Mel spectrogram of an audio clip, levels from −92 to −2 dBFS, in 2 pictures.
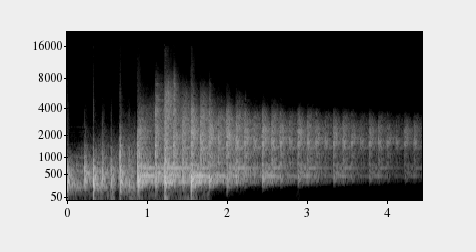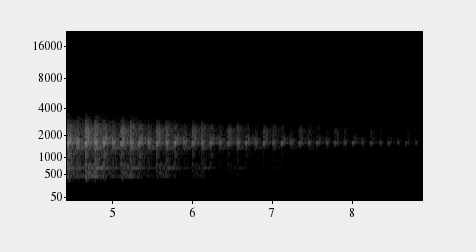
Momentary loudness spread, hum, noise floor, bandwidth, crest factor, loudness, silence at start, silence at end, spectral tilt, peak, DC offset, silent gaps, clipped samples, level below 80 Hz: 23 LU; none; -80 dBFS; 11.5 kHz; 24 dB; -32 LUFS; 0 s; 3.15 s; -4 dB/octave; -12 dBFS; under 0.1%; none; under 0.1%; -66 dBFS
